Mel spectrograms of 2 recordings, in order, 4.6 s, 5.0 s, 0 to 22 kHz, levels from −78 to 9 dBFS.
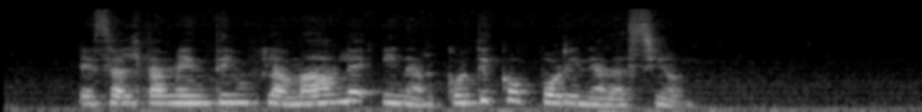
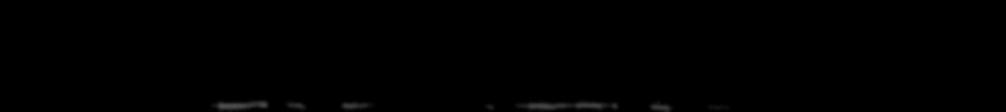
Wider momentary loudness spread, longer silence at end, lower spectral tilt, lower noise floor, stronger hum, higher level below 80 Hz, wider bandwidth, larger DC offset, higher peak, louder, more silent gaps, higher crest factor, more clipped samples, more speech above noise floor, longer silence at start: first, 11 LU vs 8 LU; first, 1 s vs 0 s; about the same, -6 dB/octave vs -6.5 dB/octave; second, -50 dBFS vs -87 dBFS; neither; first, -48 dBFS vs under -90 dBFS; first, 16 kHz vs 11 kHz; neither; first, -8 dBFS vs -50 dBFS; first, -23 LUFS vs -64 LUFS; neither; about the same, 16 dB vs 18 dB; neither; first, 27 dB vs 20 dB; first, 0.4 s vs 0.05 s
